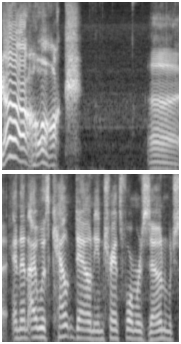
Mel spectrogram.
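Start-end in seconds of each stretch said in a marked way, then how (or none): 0.0-1.0 put-on Texan accent, extreme distress, loud and high. Recalling a favorite dub line, the speaker redoes it in put-on extreme distress, texan accent. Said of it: "when I said "Gah Hawk" in like extreme distress".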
